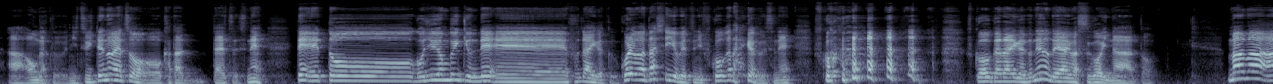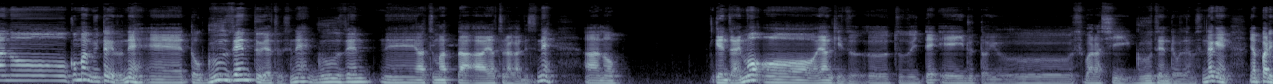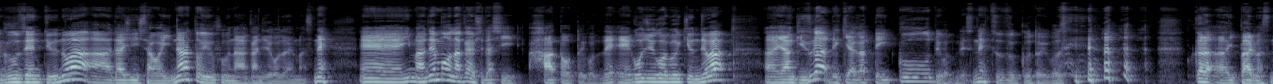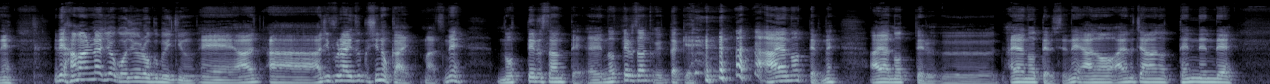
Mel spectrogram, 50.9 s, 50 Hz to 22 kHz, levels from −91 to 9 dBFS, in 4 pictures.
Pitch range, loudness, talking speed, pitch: 115-190 Hz, -23 LUFS, 400 characters per minute, 145 Hz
